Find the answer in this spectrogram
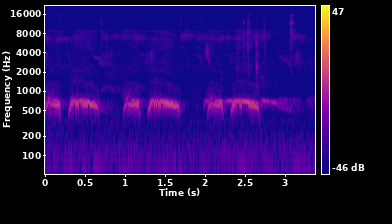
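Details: Spotted dove training song with paired soft coos, short then longer, repeated at an even pace, the last note trailing downward as it fades.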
